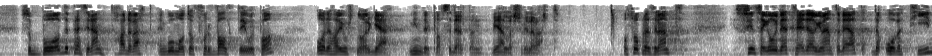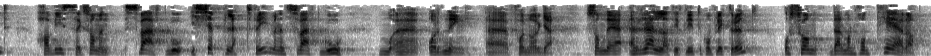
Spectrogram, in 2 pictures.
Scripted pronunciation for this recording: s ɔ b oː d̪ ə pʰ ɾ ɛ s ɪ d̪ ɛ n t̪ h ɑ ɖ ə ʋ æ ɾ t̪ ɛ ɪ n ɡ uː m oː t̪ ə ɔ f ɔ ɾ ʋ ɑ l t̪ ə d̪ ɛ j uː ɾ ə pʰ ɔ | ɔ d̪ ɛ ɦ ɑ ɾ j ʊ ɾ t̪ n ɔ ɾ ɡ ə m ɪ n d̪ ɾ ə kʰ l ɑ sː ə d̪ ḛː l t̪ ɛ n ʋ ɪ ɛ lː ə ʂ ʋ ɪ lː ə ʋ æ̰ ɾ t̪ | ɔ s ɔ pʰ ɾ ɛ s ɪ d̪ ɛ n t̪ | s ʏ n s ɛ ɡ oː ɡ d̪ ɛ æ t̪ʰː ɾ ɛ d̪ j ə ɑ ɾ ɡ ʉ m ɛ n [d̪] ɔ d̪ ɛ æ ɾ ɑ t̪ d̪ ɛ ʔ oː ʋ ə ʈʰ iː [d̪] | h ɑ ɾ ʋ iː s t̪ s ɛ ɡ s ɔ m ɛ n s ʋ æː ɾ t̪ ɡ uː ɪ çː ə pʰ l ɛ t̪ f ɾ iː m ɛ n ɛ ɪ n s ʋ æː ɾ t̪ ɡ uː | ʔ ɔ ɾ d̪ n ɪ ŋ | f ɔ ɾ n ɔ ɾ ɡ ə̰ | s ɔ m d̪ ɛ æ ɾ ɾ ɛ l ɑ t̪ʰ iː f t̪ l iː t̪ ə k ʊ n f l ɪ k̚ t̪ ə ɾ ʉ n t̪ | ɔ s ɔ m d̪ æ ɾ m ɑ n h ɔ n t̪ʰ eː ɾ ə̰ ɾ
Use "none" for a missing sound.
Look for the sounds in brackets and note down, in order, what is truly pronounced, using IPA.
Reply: t̪, d̪

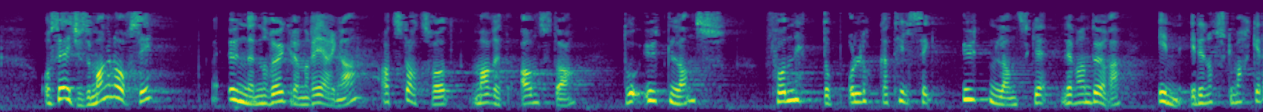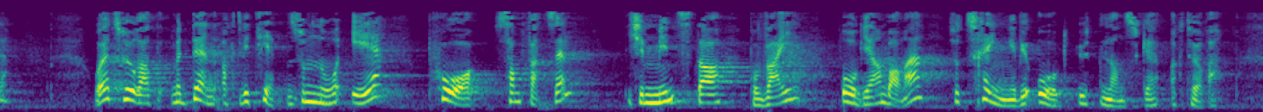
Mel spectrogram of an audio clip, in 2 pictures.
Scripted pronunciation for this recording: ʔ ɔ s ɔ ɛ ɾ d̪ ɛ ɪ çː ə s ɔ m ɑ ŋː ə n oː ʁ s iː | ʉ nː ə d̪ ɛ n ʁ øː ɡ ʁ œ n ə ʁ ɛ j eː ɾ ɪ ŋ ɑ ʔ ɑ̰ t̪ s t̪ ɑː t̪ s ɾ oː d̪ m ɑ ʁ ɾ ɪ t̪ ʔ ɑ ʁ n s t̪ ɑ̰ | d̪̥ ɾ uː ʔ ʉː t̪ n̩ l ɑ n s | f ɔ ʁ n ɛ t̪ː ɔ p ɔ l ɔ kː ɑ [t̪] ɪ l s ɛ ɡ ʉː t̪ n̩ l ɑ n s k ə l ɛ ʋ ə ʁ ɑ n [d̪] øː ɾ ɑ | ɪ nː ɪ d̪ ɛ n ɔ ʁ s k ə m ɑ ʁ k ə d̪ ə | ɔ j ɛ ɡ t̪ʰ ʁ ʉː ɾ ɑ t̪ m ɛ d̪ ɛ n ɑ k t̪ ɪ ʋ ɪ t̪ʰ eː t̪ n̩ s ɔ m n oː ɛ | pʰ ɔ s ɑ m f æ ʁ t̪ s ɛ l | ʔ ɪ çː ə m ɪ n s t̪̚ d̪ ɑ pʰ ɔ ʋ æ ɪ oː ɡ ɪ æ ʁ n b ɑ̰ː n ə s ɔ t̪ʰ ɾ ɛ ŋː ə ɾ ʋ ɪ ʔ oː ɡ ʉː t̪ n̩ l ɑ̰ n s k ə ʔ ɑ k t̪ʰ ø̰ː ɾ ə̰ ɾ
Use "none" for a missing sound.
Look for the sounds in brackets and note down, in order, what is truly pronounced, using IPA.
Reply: t̪ʰ, d̪

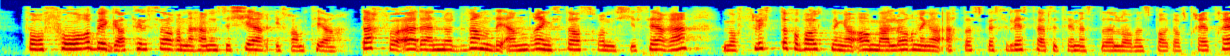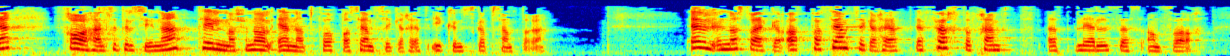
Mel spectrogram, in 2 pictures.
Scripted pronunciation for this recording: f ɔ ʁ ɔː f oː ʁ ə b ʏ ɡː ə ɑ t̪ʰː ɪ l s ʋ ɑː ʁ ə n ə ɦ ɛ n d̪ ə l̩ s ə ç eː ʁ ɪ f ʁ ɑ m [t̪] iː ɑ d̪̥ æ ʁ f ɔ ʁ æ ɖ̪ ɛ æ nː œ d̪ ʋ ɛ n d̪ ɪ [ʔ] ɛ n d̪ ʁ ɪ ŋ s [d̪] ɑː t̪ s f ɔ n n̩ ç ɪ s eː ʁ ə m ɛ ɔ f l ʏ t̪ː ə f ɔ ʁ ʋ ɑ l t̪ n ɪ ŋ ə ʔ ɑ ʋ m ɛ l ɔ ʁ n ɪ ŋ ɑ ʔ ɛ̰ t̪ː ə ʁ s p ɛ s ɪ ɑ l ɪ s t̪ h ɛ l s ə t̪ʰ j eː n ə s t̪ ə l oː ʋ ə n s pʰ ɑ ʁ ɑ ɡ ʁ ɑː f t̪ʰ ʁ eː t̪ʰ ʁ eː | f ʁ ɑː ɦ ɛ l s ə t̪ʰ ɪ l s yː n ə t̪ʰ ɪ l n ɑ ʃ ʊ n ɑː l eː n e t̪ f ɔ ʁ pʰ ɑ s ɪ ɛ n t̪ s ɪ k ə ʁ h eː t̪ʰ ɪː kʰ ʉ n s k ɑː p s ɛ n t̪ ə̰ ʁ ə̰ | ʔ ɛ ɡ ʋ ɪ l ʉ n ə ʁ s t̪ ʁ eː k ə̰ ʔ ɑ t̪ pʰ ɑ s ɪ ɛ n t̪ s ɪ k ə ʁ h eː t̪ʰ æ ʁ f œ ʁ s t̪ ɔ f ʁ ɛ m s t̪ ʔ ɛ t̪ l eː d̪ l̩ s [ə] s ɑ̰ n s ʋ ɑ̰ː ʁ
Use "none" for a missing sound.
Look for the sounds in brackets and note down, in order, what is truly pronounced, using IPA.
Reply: t̪ʰ, ʔ, t̪, ə

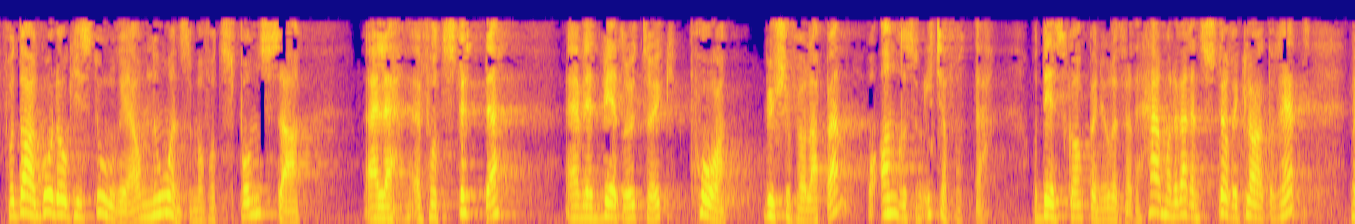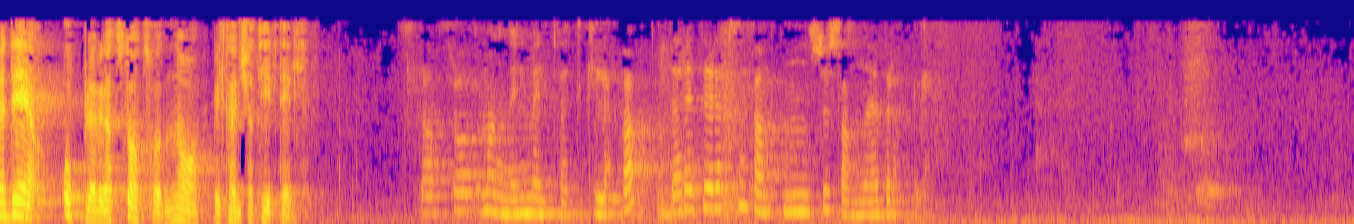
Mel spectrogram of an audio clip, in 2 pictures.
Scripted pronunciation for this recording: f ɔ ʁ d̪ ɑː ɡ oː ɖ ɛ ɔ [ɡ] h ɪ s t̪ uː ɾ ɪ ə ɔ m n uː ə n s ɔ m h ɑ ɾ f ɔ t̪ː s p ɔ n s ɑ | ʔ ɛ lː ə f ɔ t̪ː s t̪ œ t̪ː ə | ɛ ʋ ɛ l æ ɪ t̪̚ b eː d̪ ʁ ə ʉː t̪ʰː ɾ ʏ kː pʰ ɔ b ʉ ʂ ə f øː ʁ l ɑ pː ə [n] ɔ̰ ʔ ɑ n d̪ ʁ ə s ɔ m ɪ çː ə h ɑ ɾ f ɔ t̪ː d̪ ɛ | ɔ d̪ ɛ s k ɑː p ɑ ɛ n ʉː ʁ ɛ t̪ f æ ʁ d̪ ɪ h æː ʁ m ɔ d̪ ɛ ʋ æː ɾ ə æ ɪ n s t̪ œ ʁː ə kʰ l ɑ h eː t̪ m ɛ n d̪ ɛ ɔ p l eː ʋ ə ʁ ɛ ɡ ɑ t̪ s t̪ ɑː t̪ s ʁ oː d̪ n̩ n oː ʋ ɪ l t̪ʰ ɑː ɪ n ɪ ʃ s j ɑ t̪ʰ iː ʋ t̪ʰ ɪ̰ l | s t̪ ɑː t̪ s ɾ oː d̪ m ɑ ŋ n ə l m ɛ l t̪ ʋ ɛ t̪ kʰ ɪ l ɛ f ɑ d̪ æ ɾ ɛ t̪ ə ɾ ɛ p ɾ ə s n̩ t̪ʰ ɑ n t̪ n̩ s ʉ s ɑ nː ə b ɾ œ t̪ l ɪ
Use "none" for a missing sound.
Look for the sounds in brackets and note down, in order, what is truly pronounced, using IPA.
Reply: ɡ, n

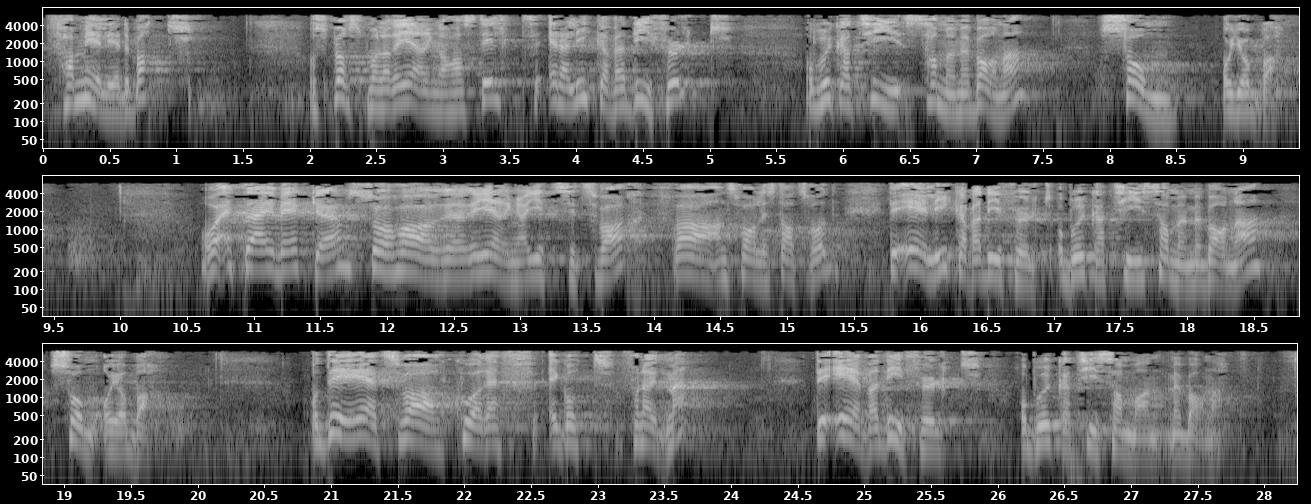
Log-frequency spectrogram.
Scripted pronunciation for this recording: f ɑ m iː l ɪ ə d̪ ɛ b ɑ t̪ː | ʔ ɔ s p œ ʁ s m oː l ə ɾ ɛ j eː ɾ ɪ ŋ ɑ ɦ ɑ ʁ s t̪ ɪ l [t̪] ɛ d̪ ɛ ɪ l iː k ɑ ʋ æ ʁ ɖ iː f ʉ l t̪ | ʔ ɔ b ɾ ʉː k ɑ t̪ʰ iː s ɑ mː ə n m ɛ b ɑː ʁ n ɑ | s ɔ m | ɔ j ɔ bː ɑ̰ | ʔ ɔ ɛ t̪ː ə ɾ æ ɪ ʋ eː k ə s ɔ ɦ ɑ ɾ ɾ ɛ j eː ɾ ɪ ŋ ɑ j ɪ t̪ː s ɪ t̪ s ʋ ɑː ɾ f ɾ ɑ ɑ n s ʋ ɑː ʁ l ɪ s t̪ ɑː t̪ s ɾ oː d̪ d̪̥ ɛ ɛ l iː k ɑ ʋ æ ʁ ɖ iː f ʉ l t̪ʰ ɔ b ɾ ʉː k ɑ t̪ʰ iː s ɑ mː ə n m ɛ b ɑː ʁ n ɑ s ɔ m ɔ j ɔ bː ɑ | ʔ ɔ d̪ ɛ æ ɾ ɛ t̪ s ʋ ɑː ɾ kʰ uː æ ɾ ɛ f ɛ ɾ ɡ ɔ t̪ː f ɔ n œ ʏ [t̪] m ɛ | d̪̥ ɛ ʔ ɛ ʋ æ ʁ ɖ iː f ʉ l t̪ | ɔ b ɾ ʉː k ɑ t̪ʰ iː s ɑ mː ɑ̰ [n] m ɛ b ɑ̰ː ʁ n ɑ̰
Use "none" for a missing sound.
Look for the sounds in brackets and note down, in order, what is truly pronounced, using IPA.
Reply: t̪, d̪, n

